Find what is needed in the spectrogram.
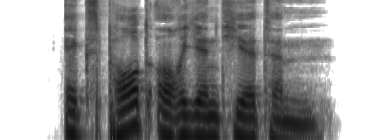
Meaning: strong dative masculine/neuter singular of exportorientiert
- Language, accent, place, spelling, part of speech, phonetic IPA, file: German, Germany, Berlin, exportorientiertem, adjective, [ɛksˈpɔʁtʔoʁiɛnˌtiːɐ̯təm], De-exportorientiertem.ogg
